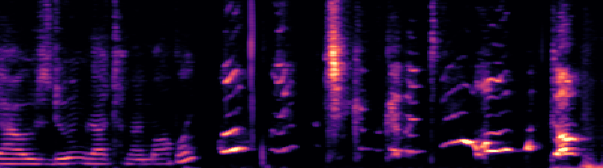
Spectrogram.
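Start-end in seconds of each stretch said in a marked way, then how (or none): 1.3-4.0 acted sobbing yell, very high and very loud. Telling about the chickens getting loose, retelling yelling while crying to mom. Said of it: "yelling and crying at the same time".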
